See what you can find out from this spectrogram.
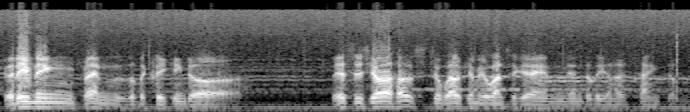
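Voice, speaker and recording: A man's voice: on the low side, lively intonation, moderate pace, lo-fi sound, lightly acted. A man playing a ghoulish horror show host. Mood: ghoulish glee. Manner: macabre punning, gleeful chuckling. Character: sinister joking male host of a horror show. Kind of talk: 1950s radio drama hosting. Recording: old radio broadcast with music.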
